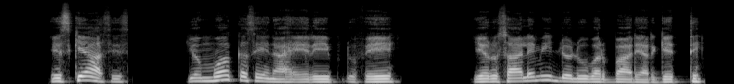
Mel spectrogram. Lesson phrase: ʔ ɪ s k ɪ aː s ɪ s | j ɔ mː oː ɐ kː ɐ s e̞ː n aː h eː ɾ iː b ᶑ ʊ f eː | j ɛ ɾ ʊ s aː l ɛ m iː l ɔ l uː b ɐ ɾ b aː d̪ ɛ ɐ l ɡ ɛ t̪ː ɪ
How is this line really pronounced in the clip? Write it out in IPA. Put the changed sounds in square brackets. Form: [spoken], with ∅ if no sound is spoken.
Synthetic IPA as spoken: ʔ ɪ s k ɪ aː s ɪ s | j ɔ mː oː ɐ kː ɐ s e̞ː n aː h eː ɾ iː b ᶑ ʊ f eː | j ɛ ɾ ʊ s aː l ɛ m iː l ɔ l uː b ɐ ɾ b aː d̪ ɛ ɐ [ɾ] ɡ ɛ t̪ː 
